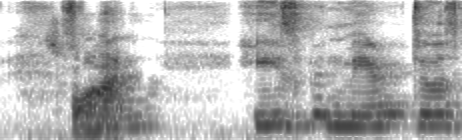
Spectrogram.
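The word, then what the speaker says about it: Suwanee: A lifelong Georgia resident, originally from Clarkston and now in Swawini. I pronounced it wrong. Swanee.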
